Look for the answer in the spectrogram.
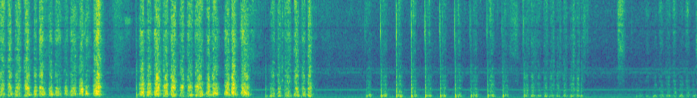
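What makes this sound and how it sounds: A metal ballpoint pen rubs rasping shading strokes across a large sheet of white drawing paper resting flat and solid on a firm board. Dense bursts of fast scratching give way to separate, sharper back-and-forth strokes, then fade into softer, lighter scratches.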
